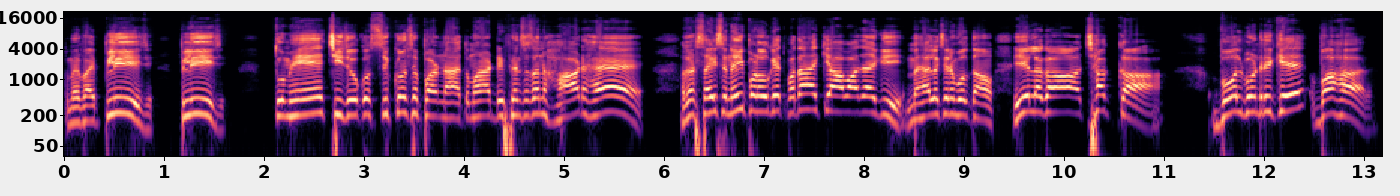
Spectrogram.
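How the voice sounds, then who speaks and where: A man's voice: sits high, a little fast, pushed and bright, smooth, dry recording, studio quality. A man teaching a math lesson in a playful, teasing way, talking straight to his students. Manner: teasing, acts out students' replies, addresses viewers as brother. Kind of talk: playful classroom lecture.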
